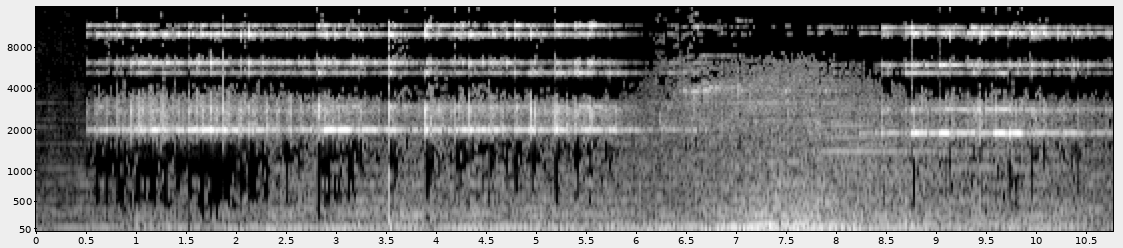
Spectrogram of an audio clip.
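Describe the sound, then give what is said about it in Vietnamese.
A silver hand bell being shaken and rung gives a sustained, bright, shimmering jingle with high ringing tones that carry through the whole clip, over a soft low rumble. “Trang Pha nói đoạn thì cười lớn, chuông bạc trong tay rung lắc, cờ phiến bay múa phần phật, thả ra linh lực.”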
